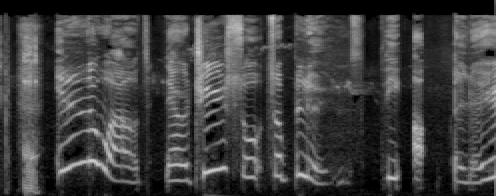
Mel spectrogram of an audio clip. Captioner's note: snorts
